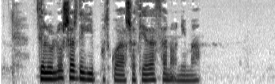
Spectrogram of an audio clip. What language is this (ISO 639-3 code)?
glg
